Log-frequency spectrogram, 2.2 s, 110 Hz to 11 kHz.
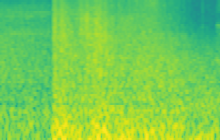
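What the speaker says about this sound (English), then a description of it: "B4 firing again" A B4 howitzer fires in the Company of Heroes 2 strategy game, giving one heavy, sudden boom. A thick, sustained rumble follows and carries on to the end over steady battle noise.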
